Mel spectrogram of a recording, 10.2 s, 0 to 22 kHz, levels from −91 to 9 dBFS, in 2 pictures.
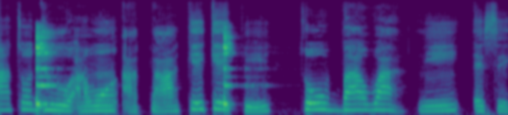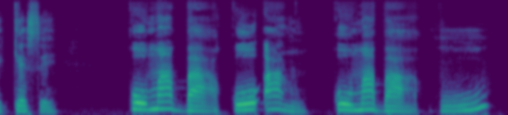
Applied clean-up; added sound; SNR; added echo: neural mask model RNNoise.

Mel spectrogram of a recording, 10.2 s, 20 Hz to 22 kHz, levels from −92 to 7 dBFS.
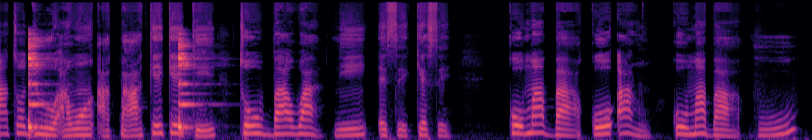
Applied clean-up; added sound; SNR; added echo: none; Cowbell; -4 dB; none.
